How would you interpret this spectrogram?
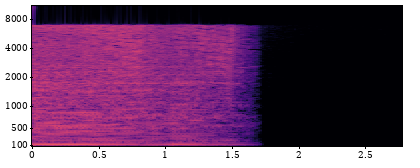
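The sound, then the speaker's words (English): A car engine revs loudly as a new car arrives, a steady low rumble for about a second and a half, then cuts off abruptly into silence. “And today, you're showing up in your new car and telling me you're buying a house?”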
